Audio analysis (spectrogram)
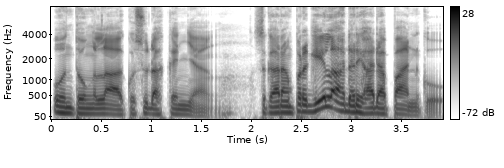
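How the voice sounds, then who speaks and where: A man's voice: on the low side, sing-song, normal speed, clean tone, dry recording. A man voicing a proud, menacing lion king in a children's cartoon fable, speaking in an imposing, scornful way. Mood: dismissive. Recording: music behind the voice.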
